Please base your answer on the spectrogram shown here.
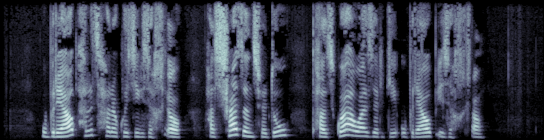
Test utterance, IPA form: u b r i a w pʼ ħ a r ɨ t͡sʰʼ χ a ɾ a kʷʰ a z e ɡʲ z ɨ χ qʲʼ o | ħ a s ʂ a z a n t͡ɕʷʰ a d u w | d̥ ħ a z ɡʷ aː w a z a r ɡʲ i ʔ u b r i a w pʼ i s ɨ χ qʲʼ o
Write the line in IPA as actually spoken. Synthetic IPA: u b r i a w pʼ ħ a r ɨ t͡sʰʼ ħ a ɾ a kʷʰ a z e ɡʲ z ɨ χ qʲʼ o | ħ a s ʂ a z a n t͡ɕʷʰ a d u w | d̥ ħ a z ɡʷ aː w a z a r ɡʲ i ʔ u b r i a w pʼ i z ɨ χ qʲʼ o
